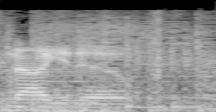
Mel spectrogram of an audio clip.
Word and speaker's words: Nagito: dead is he i i mean it's the nagado you know i don't know if i'm pronouncing that right that's right it's nagido he's always messed with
